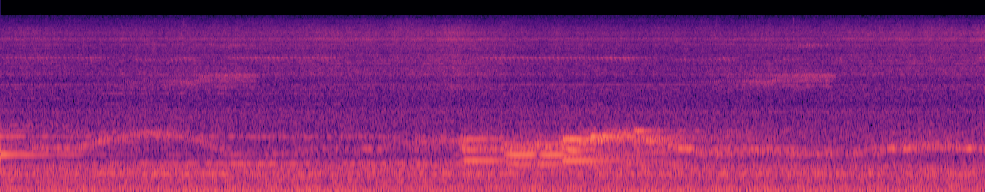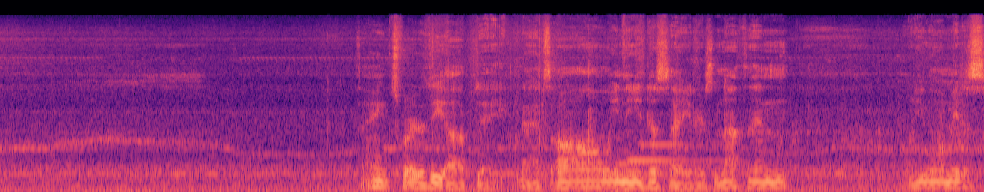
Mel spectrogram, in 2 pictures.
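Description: Soft, gentle game music plays in the background.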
